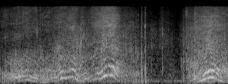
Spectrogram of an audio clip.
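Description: Long zip on a camper-trailer annex door being pulled along its track, a continuous zipping whose pitch wanders up and down with the speed of the pull, easing off briefly near the end.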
